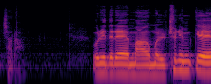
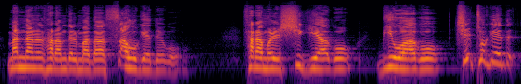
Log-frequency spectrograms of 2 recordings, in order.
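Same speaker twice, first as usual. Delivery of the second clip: loud, raised sermon delivery; forceful preaching; 9 semitones higher, 13 dB louder than usual. Real, not acted. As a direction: drive each warning home from the pulpit.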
